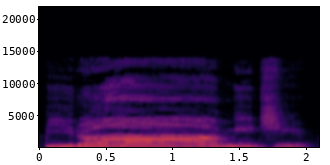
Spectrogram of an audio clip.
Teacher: na palavra pirâmide, a sílaba mais forte, ela tá na antepenúltima. Então, ela tem que ser uma proparoxítona.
